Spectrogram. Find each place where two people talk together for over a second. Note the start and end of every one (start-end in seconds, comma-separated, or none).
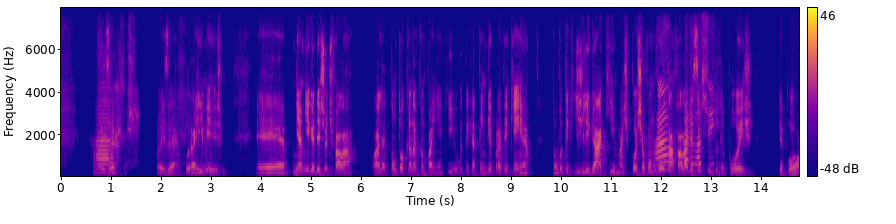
11.8-13.1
